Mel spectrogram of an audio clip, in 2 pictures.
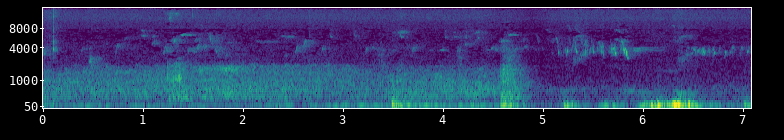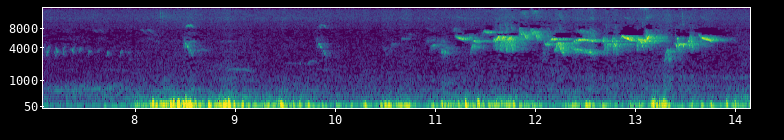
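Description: Small birds chirping, with irregular low rumbling that starts about six seconds in and is loudest a couple of seconds later.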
